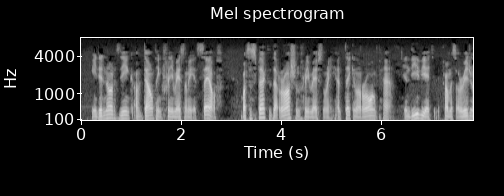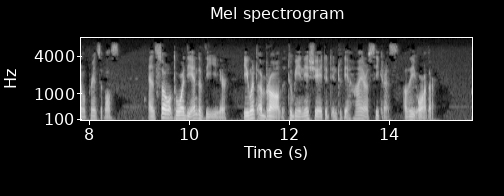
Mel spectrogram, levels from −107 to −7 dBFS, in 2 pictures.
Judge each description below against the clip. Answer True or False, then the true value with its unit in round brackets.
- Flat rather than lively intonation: False (4.3 semitones)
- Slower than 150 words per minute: False (170 wpm)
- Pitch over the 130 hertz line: False (105 Hz)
